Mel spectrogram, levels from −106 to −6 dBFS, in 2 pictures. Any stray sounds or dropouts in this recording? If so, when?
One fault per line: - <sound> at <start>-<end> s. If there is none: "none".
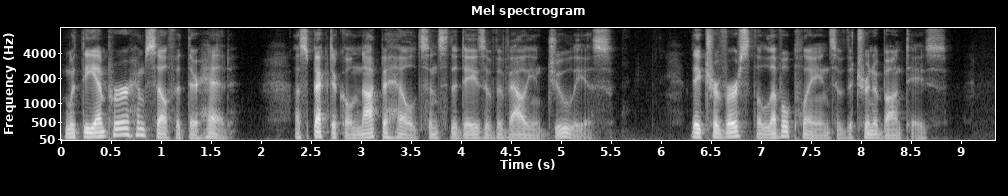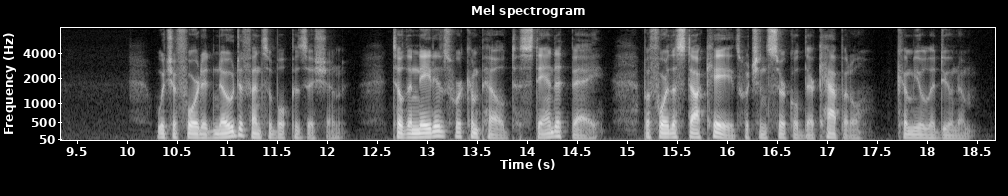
none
